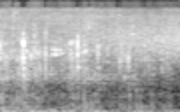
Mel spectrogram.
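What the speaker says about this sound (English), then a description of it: "Listen to that endless pour." Pepsi Zero Sugar cola pours and fizzes in a continuous, soft crackling hiss of bubbles, heard alone and close.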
